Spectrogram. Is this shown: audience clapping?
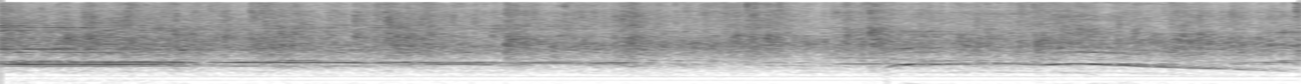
yes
